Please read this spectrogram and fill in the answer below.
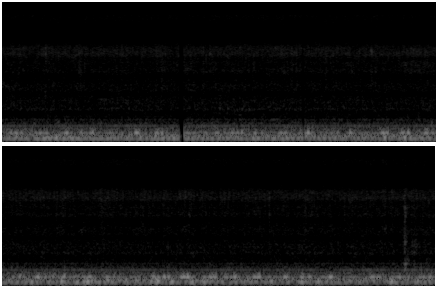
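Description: Steady low hum and rumble from a participant's open microphone heard over an online voice-chat room, with a brief dropout about two seconds in.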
